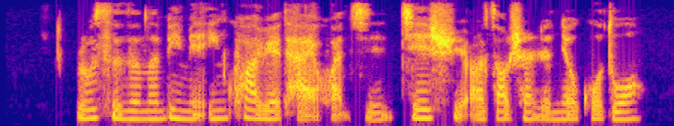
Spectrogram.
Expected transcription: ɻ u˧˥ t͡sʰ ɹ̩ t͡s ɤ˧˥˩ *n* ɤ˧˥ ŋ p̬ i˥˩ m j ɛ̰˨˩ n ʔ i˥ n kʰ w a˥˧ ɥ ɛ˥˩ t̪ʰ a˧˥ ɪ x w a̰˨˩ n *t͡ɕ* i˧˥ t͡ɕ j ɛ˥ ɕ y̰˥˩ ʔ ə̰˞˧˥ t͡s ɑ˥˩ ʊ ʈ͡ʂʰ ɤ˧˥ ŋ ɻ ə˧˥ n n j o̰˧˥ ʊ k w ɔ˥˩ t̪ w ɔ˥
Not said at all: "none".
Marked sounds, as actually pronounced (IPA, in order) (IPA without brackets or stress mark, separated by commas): n, t͡ɕ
